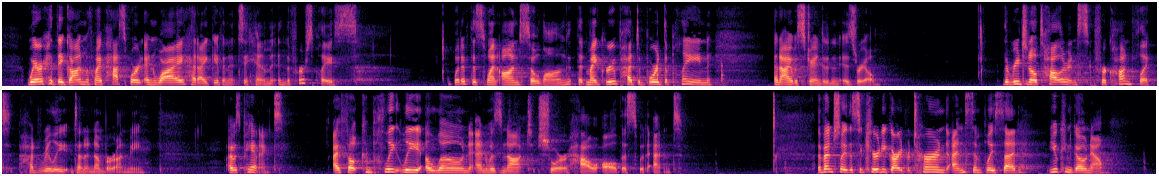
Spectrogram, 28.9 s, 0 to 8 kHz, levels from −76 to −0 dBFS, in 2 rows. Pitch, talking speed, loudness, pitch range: 205 Hz, 165 wpm, -18 LUFS, 185-230 Hz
